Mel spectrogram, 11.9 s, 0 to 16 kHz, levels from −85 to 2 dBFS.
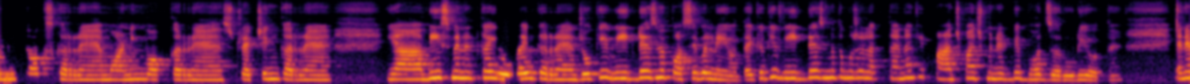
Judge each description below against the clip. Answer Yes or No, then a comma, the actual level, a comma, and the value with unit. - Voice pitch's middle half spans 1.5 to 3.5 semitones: No, average, 4.1 semitones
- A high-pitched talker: Yes, high, 230 Hz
